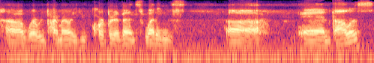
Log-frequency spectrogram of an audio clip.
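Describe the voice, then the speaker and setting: Noticeable background noise accompanies a man with an American accent speaking at a moderate pace. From New York. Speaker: digital marketing expert. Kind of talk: casual chat.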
